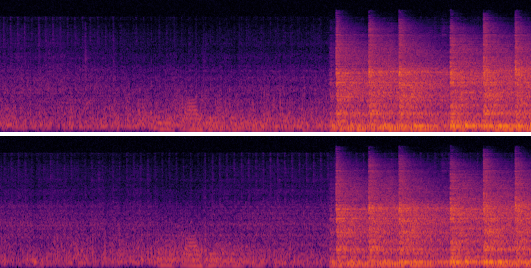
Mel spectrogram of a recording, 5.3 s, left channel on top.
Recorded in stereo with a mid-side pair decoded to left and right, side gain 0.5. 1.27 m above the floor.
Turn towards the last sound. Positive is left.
turn(degrees=0)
